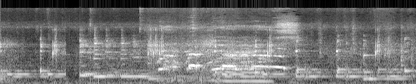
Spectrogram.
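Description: Rooster crowing: one long call in the middle, with faint steady tones underneath.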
